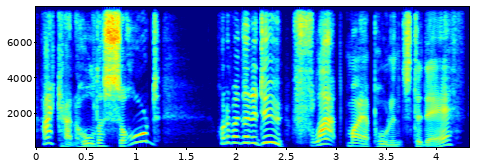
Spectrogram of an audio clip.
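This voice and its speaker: A man's voice: fairly low pitch, big pitch swings, a little fast, gravelly, fairly bright tone, no room sound, clean studio sound, full character voice. A man doing a battered, wry young boy. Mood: desperate. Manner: raised, disbelieving and self-mocking. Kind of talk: audiobook character voice.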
